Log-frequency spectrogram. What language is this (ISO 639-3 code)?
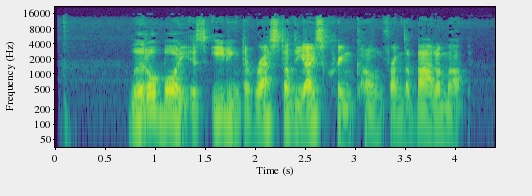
eng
